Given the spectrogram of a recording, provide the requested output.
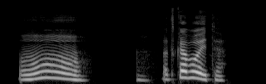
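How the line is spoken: Gloomy inquiry. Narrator (Russian): мрачно поинтересовалась я

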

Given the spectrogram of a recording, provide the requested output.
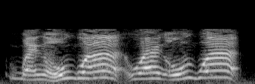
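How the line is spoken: Wailing cry. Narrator (Vietnamese): Phó bả tổng kêu gào

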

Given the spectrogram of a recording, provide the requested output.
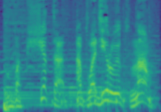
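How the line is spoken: Gruff mutter. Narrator (Russian): буркнул он

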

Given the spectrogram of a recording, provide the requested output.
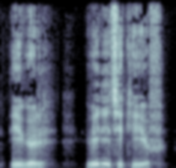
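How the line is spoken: Laughing. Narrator (Russian): Бонафеде рассмеялся

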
